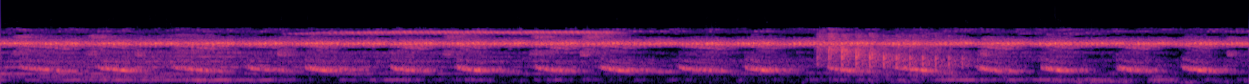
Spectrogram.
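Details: Frogs croaking at night by a lake in a regular run of short falling notes. A high insect drone persists, and a brief burst of a harsher, rattling call appears midway.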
